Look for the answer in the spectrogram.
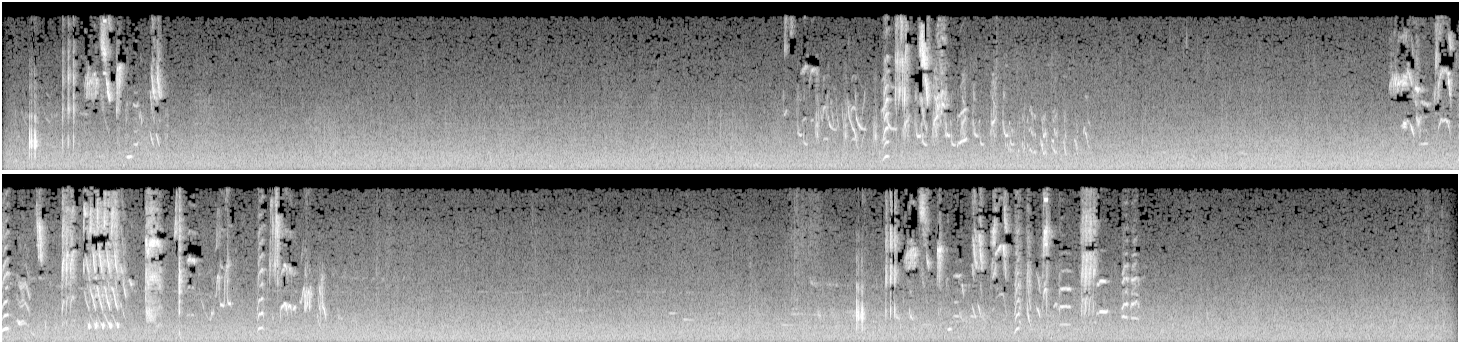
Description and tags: A New Zealand Tui bird singing. The bird sits in a bush close-by and produces various colourful noises with short breaks. Some wind, in the background the waves of the ocean.
Post-processing: a soft low-shelf to weaken the noise of the wind.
